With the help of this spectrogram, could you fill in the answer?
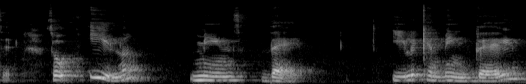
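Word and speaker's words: ils: And notice I don't pronounce the s on that. Even though it's plural, there is an s. You don't pronounce it. So ill means they can mean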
